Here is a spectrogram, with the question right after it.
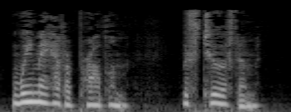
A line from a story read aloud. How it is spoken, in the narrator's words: Lottie stood and softly said to Charles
